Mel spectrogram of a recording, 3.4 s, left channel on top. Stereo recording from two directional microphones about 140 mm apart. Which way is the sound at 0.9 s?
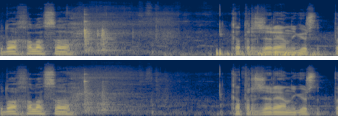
35° right (ahead or behind).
